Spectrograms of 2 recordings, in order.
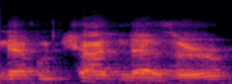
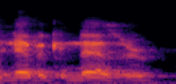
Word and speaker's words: Nebuchadnezzar: and and and Nebuchadnezzar some people say Nebuchadnezzar but I just say Nebuchadnezzar um he got really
